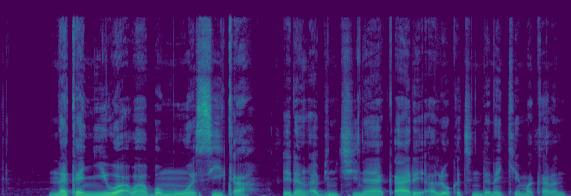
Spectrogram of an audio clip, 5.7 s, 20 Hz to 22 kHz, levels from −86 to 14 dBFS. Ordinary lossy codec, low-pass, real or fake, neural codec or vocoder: none; none; real; none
